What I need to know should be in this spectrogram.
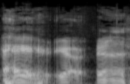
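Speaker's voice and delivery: throat-straining put-on character voice. Showing how the character Bonge is voiced: Bonge voice. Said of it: "I have to kind of talk like this".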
